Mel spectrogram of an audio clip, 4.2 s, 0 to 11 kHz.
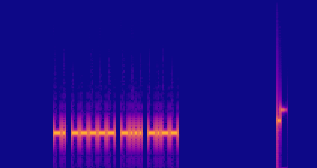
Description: Morse code, heard as a keyed tone, about 40 wpm, 700 Hz. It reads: N0BY
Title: USA Call Signs - 4 Characters - 4x Character Spacing - 40wpm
